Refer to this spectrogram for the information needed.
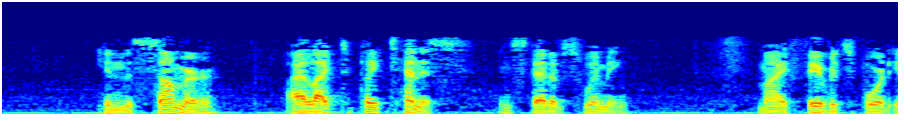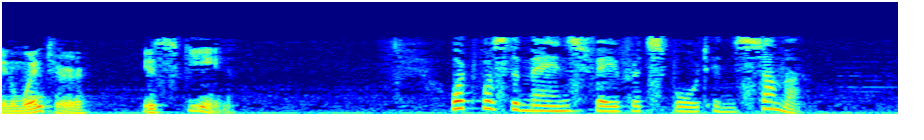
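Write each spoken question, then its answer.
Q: What was the man's favorite sport in summer?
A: Tennis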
